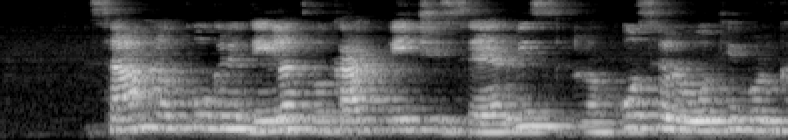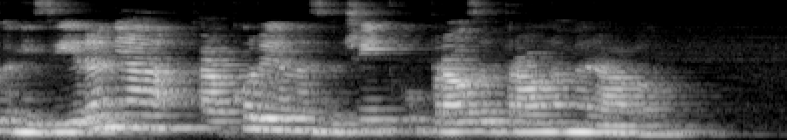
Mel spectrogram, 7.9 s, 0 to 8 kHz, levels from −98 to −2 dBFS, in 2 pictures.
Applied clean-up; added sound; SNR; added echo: none; none; none; reverberation time 0.6 s.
